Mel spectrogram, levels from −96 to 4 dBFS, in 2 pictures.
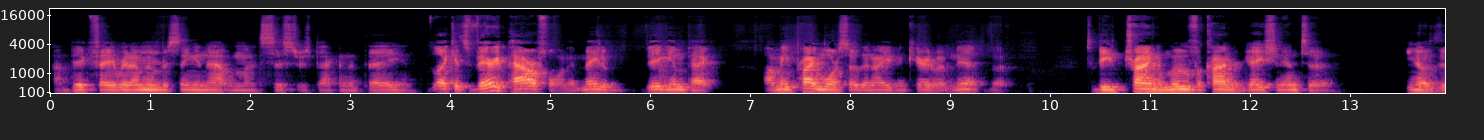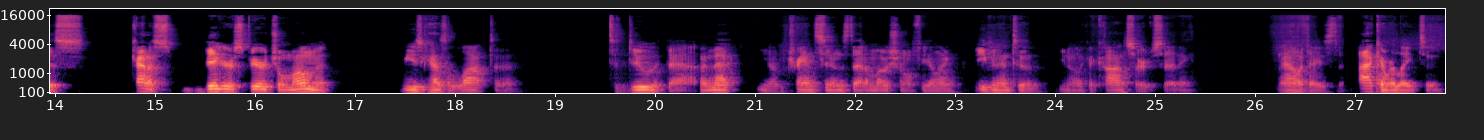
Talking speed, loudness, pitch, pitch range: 180 wpm, -25 LUFS, 110 Hz, 105-120 Hz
